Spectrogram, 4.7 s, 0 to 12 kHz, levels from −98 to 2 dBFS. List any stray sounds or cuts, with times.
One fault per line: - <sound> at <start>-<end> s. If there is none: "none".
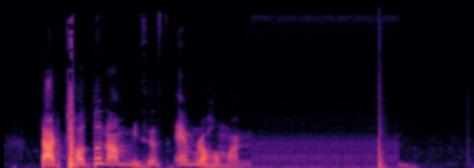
- thud at 3.8-3.9 s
